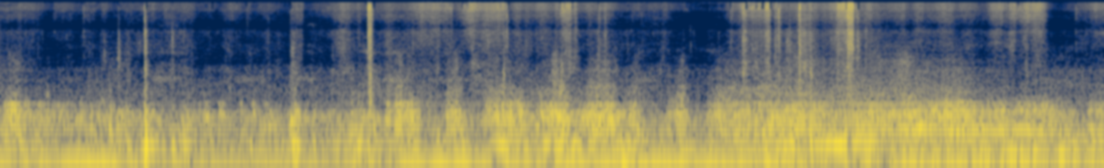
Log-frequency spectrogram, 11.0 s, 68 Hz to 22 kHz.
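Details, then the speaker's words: Mazda 3 manual transmission: deep running rumble with irregular clunks and rattles coming from inside the gearbox, heard before transmission removal for flywheel and clutch replacement; transmission noise. "Let's listen. That is coming from inside of the transmission."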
